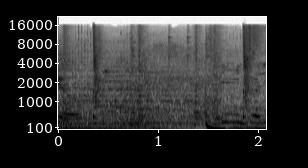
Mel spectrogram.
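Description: Background music with a beat: a sharp clap shortly after the start and again near the end, and a deep bass note that slides down in pitch about one and a half seconds in.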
